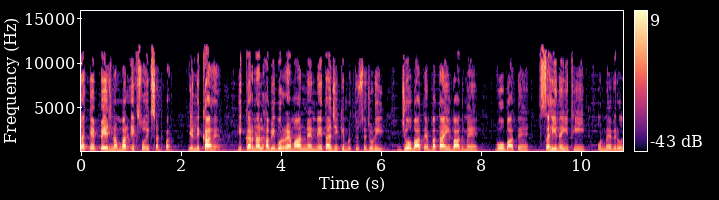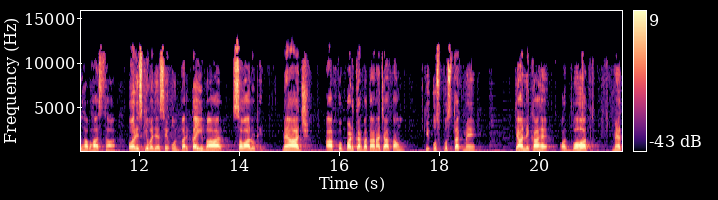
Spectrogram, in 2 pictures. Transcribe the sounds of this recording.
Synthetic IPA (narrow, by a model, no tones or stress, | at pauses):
st̪əkːepeːd͡ʒnɐ̃mbəɾeːksɔɪksəʈpɐɾ | jelɪkʰaɦɛ | kikɐɾnəlɦɐbiːbʊɾːɛɦmaːnːeneːt̪ad͡ʒiːkimɾɪt̪jused͡ʒʊɽi | d͡ʒoːbaːt̪ẽbɐt̪aːĩbaːd̪mẽ | ʋoːbaːt̪ẽ | sɐɦinɐɦĩt̪ʰĩ | ʊnmẽʋɪɾoːd̪ʱaːbʱaːst̪ʰa̰ɔːɾɪskiʋɐd͡ʒəɦseʔʊnpɐɾkɐibaːɾsɐʋaːlʊʈʰeː | mɛ̃ːaːd͡ʒaːp̚kopɐɽ̤kɐɾbɐt̪aːnat͡ʃaːɦt̪aɦũ | kiʔʊspʊst̪əkmẽ | kjaːlɪkʰaɦɛɔːɾbɔɦʊt̪ | mɛɦ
